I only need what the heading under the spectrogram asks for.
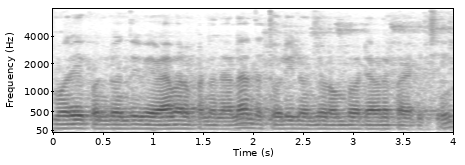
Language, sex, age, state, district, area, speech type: Tamil, male, 18-30, Tamil Nadu, Viluppuram, rural, spontaneous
